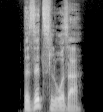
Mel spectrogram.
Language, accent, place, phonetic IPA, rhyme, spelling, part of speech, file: German, Germany, Berlin, [bəˈzɪt͡sloːzɐ], -ɪt͡sloːzɐ, besitzloser, adjective, De-besitzloser.ogg
- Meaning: 1. comparative degree of besitzlos 2. inflection of besitzlos: strong/mixed nominative masculine singular 3. inflection of besitzlos: strong genitive/dative feminine singular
